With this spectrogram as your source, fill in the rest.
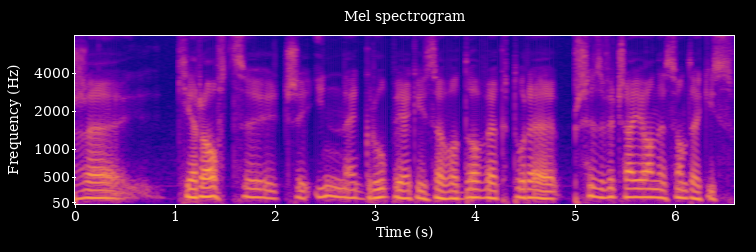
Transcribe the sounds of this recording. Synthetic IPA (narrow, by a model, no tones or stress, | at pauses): ʐɛ | kʲɛɾɔft̪sɘt͡ʂɘʔinːɛɡɾupɘjakʲejzavɔd̪ɔvɛkt̪uɾɛpʂɘzvɘt͡ʂajɔnɛsɔ̃w̃d̪ɔjakʲeɕs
